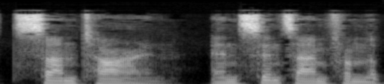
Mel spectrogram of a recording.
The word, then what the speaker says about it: Sontaran: the original Sontaran, Lynx, pronounced the race's name as Sontaran. Alan Bromley, the director, tried to correct him by saying it should be pronounced with the stress on the first syllable.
